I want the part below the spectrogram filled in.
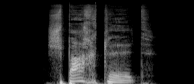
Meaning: inflection of spachteln: 1. second-person plural present 2. third-person singular present 3. plural imperative
- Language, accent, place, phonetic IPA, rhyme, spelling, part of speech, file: German, Germany, Berlin, [ˈʃpaxtl̩t], -axtl̩t, spachtelt, verb, De-spachtelt.ogg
